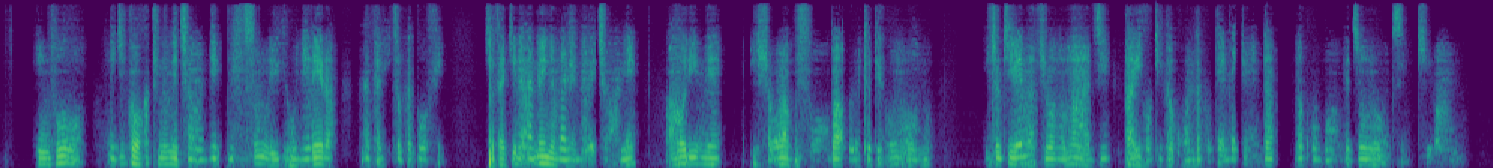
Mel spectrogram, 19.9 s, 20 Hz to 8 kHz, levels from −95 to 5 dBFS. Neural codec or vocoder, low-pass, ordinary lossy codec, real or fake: codec, 44.1 kHz, 0.9 kbps, DAC; 7.2 kHz; AAC, 32 kbps; fake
